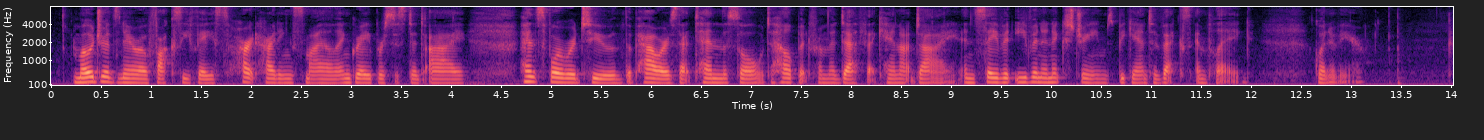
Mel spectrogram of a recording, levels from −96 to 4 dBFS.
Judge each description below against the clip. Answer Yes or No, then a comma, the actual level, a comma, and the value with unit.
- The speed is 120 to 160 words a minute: No, average, 170 wpm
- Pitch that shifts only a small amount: Yes, narrow, 1.9 semitones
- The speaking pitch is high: No, medium, 150 Hz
